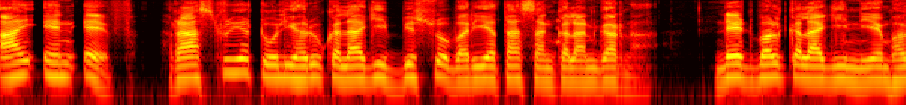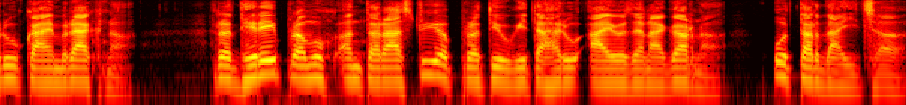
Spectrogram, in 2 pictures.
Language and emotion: Nepali, neutral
